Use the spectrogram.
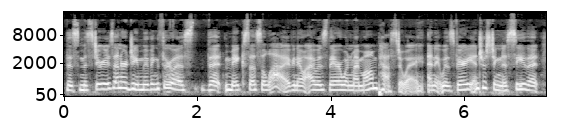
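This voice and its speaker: A woman's voice: mid-range voice, animated, a little fast, creaky, hardly any pauses, a little mellow, no echo. Female podcast guest, mid-range voice, earnest and fluent explainer, dry close sound. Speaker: podcast guest, holistic healer. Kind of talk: conversational interview answers.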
